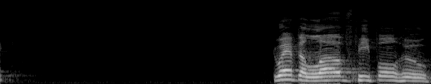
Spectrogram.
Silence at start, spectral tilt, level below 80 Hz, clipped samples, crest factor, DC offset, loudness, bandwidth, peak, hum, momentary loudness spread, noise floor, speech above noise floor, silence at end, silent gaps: 2.75 s; -7 dB/octave; -64 dBFS; under 0.1%; 18 dB; under 0.1%; -21 LUFS; 12 kHz; -6 dBFS; none; 8 LU; -73 dBFS; 53 dB; 0 s; none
